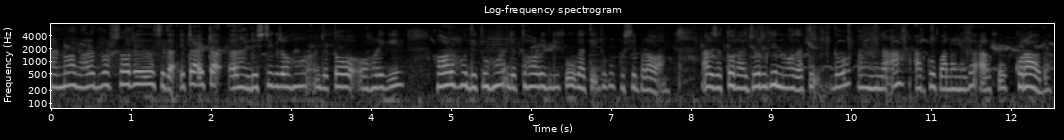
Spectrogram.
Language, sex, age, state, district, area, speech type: Santali, female, 18-30, West Bengal, Malda, rural, spontaneous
